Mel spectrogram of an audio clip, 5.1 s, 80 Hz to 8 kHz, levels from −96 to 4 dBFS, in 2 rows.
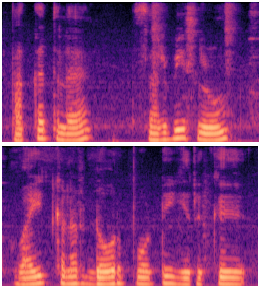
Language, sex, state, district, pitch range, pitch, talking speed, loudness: Tamil, male, Tamil Nadu, Nilgiris, 130-150 Hz, 135 Hz, 95 wpm, -15 LUFS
